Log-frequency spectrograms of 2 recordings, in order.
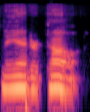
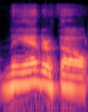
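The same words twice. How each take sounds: First: The end is said with a plain 't' sound. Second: The end is said with a 'th' sound. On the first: The speaker calls it right. "tall, I think, but I think the H is silent" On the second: The speaker calls it wrong. "I'm not pronouncing Neanderthal correctly"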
